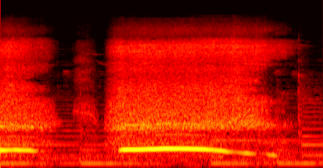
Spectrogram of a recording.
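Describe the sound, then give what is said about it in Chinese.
Howling wind sweeps through an old forest at night in two rushes: a breathy, hissing roar carrying a steady whistling moan that holds, then slowly slides downward as the gust fades. “那一夜的星空很明亮，风吹过老林子，呜。”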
